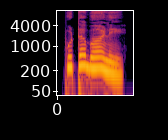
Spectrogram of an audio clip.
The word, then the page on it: ಪುಟಬಾಳೆ: kannada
